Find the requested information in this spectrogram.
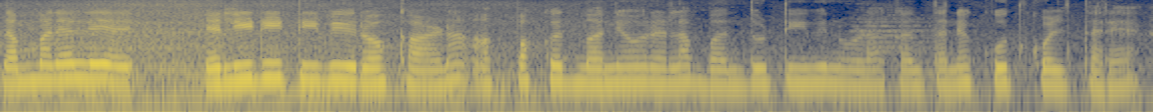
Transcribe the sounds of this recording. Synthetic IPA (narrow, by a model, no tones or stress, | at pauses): nɐmːɐnejɐlːielːiɖiʈiːʋiːɾoːkaːɾɐɳɐʔɐkpɐkːud̪mɐnɛjɐʋɾɛlːɐbɐnd̪uʈiːʋinoːɽakːɐnt̪ɐne̞ːkuːt̪koɭt̪aːɾe̞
